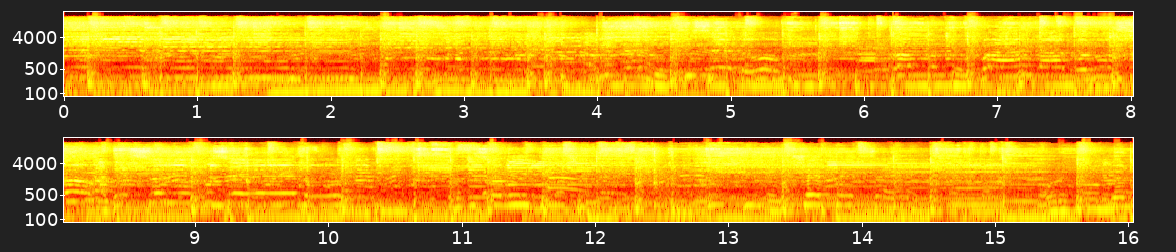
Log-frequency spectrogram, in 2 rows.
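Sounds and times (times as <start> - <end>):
rock band playing: 0.0 - 16.0.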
